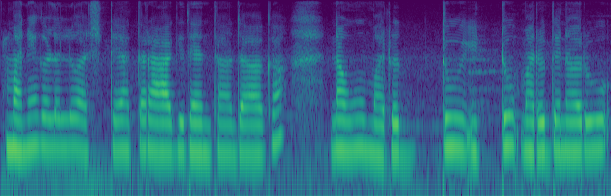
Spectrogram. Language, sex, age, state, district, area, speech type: Kannada, female, 30-45, Karnataka, Hassan, urban, spontaneous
